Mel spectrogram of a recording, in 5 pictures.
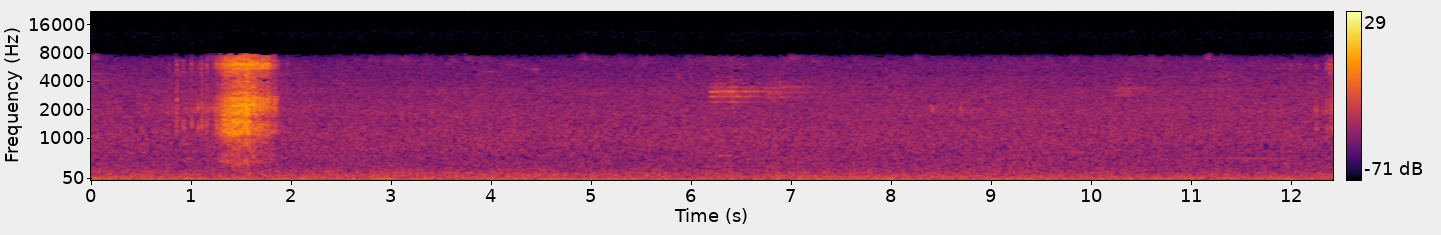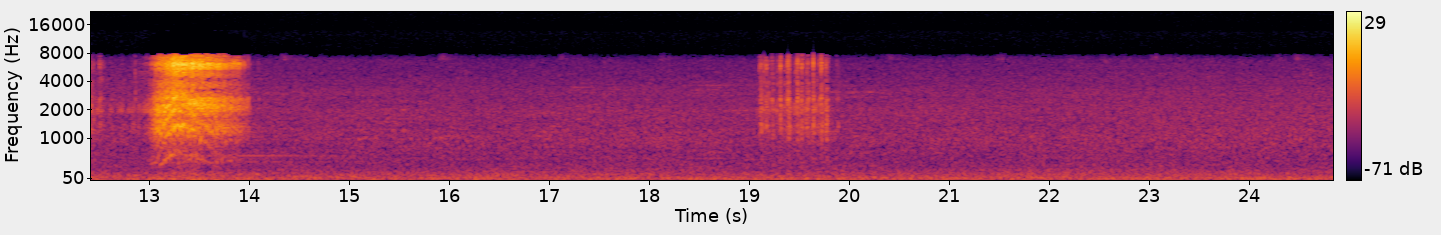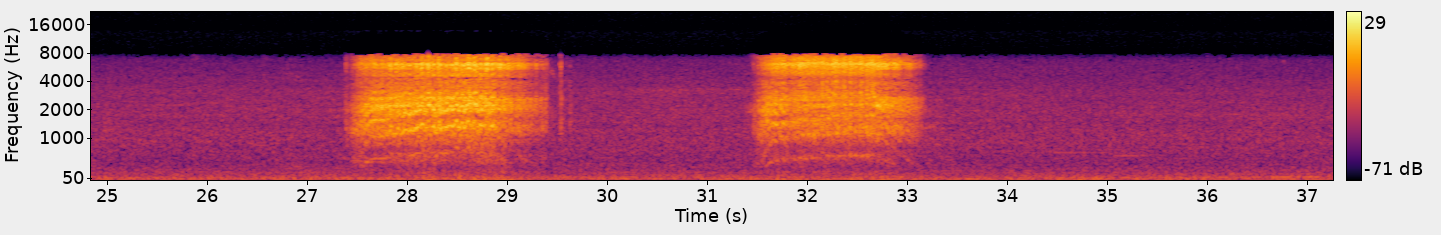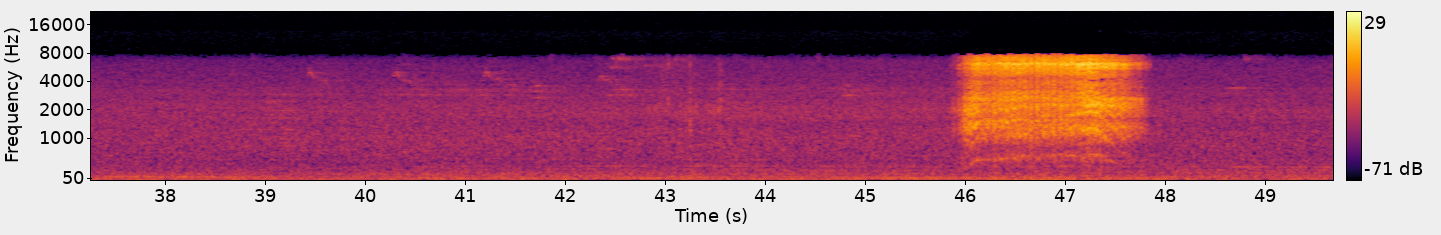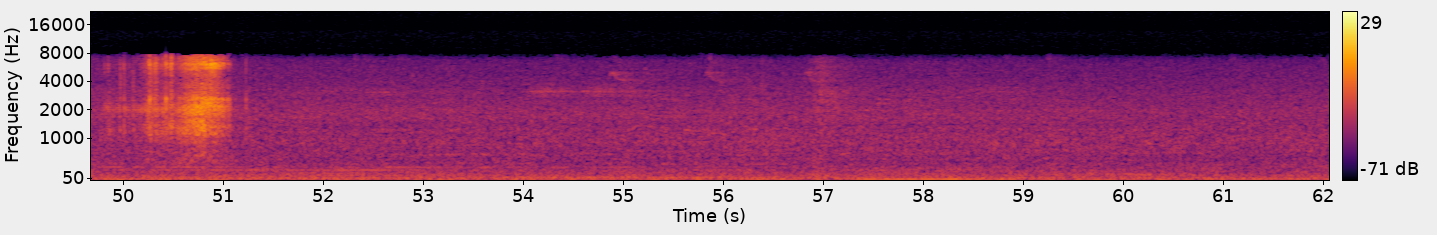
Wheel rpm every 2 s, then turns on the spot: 10, 0, 0, 0, 0, 0, 20, 0, 0, 0, 0, 0, 0, 30, 60, 30, 50, 0, 0, 0, 0, 0, 10, 90, 0, 10, 0, 0, 0, 0, 0.
none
